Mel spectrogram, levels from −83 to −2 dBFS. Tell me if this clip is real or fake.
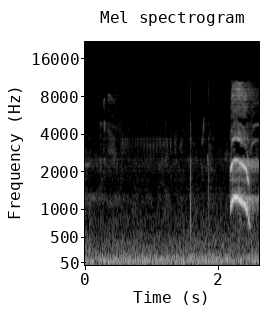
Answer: fake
